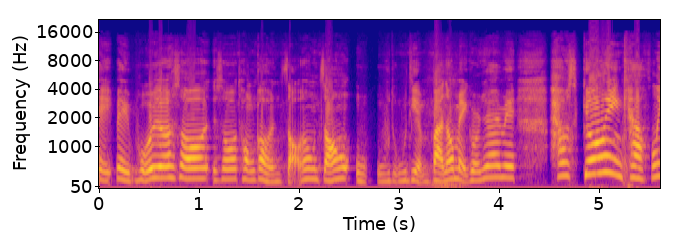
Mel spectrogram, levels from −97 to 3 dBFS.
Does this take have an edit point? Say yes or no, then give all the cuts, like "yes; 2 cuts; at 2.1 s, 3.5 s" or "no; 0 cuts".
no; 0 cuts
